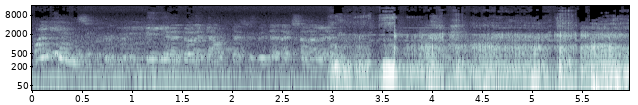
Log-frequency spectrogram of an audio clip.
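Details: A Cocker Spaniel growls low and rough in bursts during an angry fight, with human voices talking over it.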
